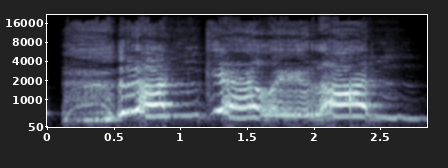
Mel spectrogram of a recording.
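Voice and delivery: high, urgent cry, loudest on the last word; desperate scream. Acted. Frozen captive urging herself to flee, desperate scream. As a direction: scream it in panic, pitched right up. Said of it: "My brain is screaming it".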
